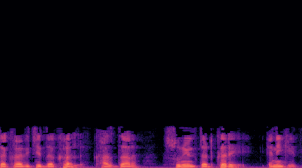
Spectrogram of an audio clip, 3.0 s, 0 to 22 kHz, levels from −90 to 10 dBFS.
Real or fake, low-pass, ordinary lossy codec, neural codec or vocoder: real; 5.4 kHz; none; none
